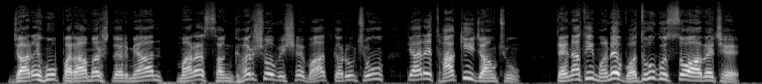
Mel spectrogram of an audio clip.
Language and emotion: Gujarati, angry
